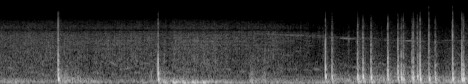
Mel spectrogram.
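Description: Aerial fireworks bursting overhead: single bangs about a second in and again a second later, then a quick run of a dozen or so sharp cracks near the end, over the murmur of a crowd.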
